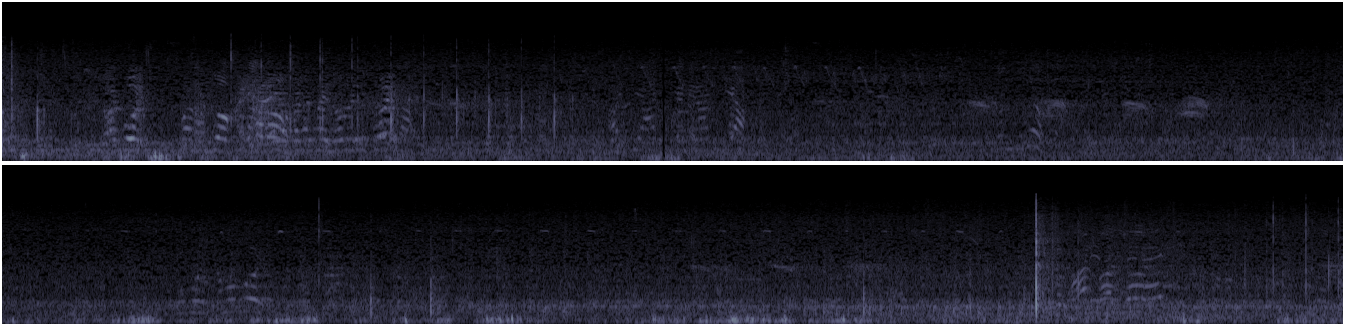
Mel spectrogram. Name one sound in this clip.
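Players call out loudly across an open field.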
